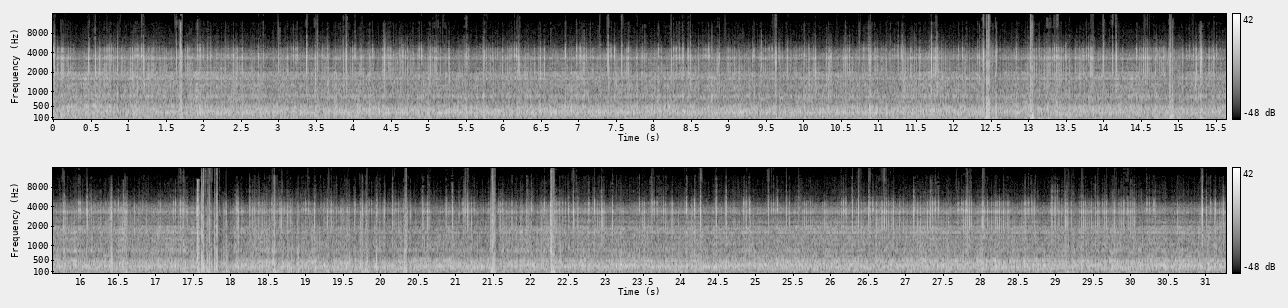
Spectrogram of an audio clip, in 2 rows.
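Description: Steady rushing wind and road noise picked up by a camera on a road bike rolling at about 33 km/h, with scattered small clicks and knocks.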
